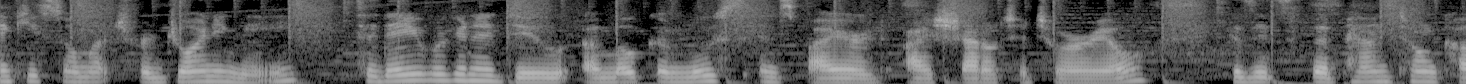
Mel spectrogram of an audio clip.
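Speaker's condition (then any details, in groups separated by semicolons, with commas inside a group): No condition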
